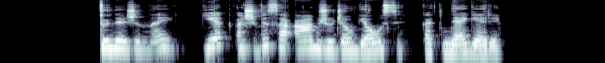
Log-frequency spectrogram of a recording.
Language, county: Lithuanian, Marijampolė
